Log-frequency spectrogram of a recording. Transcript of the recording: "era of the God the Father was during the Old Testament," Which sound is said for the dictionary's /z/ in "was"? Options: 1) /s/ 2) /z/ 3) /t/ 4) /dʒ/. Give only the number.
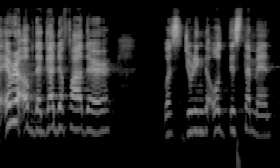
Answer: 1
